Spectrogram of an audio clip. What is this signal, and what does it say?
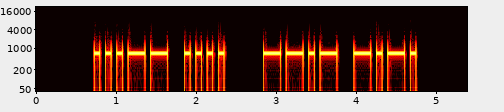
Morse code, heard as a keyed tone, about 17 wpm, 700 Hz. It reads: 3H QC
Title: Winter Field Day Exchanges Encore 17wpm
